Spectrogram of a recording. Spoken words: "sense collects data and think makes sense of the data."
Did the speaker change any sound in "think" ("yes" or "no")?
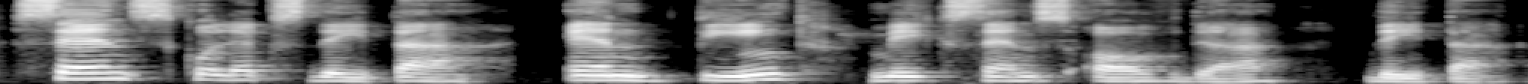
yes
